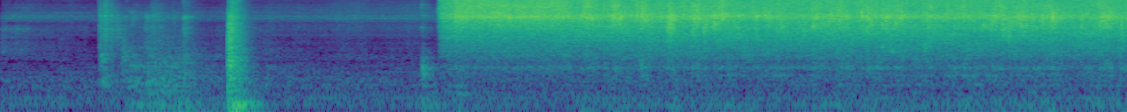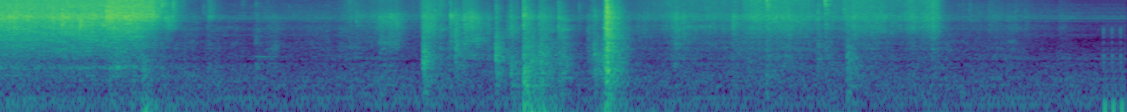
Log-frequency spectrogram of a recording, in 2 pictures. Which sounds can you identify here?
wardrobe or drawer, running water, window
